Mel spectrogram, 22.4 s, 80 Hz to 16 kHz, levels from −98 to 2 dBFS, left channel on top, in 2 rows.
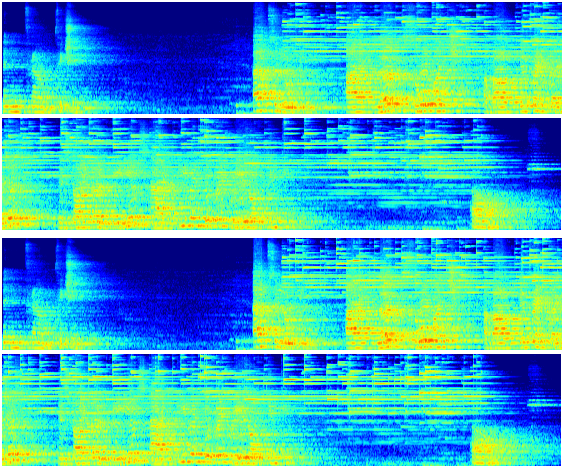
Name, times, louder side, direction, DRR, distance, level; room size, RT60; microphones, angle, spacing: voice 1, 0.0-1.5 19.9-20.1 20.5-21.1 21.7-21.9, equal, 10° left, -4 dB, 1.0 m, -31 dB
voice 2, 5.0-6.1 6.9-9.1 9.6-11.6 12.3-17.0, right 1 dB, 60° right, -6 dB, 2.4 m, -25 dB
sound 1, 5.6-20.8, right 5 dB, 45° right, 0.8 m, -30 dB
11.5 x 5.0 x 7.2 m, 2.8 s
head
